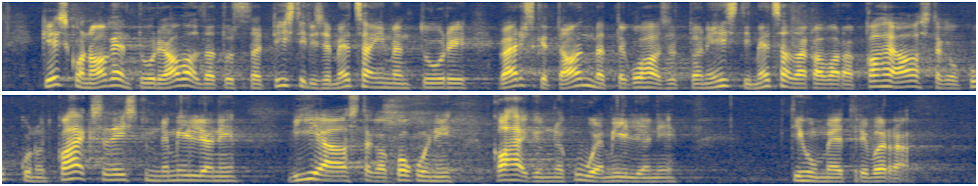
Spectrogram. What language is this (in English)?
Estonian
